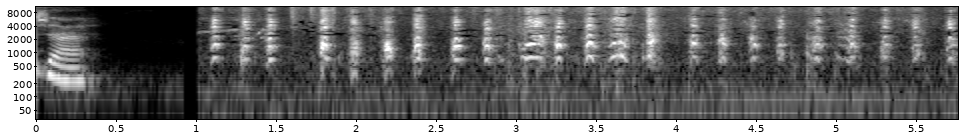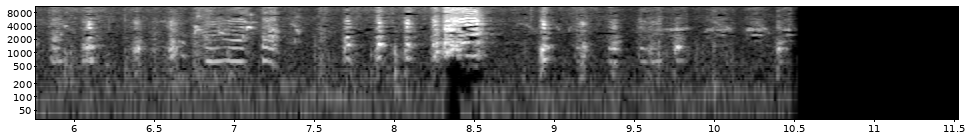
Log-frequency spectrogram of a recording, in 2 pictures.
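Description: Hens cluck and squawk rapidly.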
